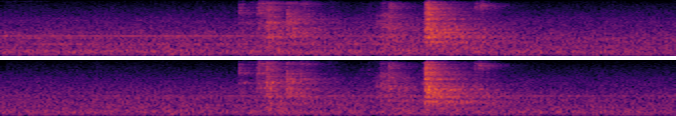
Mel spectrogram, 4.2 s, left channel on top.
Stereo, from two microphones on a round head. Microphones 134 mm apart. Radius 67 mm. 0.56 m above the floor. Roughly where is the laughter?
I don't hear laughter.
